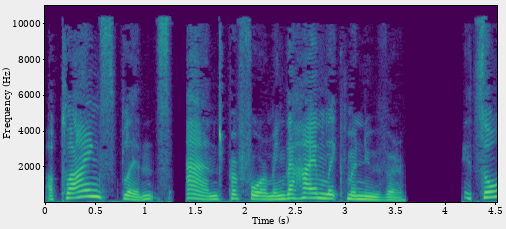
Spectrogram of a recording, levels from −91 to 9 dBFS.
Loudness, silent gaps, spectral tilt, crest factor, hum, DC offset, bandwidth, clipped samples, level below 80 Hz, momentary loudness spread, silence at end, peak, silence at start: -18 LUFS; 1.31-1.38 s, 3.64-4.14 s; -5.5 dB/octave; 16 dB; none; 0.6%; 11 kHz; under 0.1%; -52 dBFS; 10 LU; 0 s; -2 dBFS; 0 s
